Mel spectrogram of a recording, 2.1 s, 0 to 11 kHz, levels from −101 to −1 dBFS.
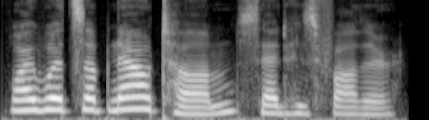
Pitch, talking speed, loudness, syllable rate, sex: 240 Hz, 225 wpm, -17 LUFS, 4.6 syllables/s, female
